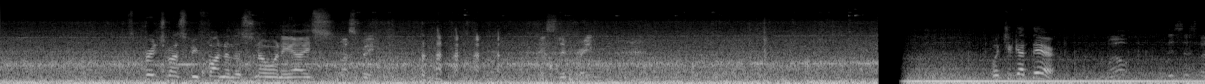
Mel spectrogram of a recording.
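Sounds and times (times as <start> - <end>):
road noise: 0.0 - 12.0
truck engine drone: 0.0 - 12.0.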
